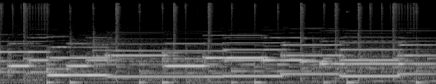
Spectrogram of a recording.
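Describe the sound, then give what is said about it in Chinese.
Taiwanese garbage truck music plays as a loud, continuous electronic melody of bright, steady tones, with one note held after another in a simple tune and no talk over it. “是我们台湾的垃圾车的音乐。”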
